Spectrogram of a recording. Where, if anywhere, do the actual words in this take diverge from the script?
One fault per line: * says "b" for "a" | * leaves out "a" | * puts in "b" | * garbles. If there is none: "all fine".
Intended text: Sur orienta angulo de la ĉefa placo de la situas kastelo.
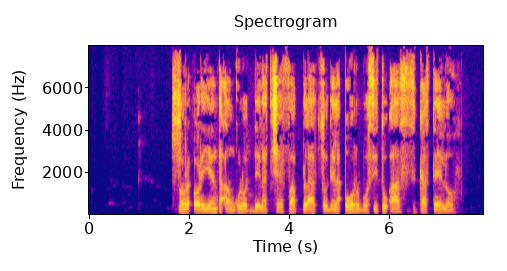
* puts in "urbo"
